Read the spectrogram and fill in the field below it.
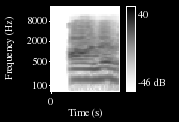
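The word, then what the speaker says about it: honour: ठीक यही ऑनर में होता है, एच साइलेंट होता है और साउंड ओ से आएगी, तो एन ऑनर।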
